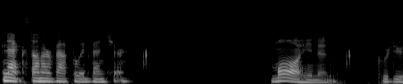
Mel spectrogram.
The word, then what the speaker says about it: Maahinen: I teach you to say a long A in Maahinen? Certainly. Please go ahead and teach me how to pronounce Mahinen with a long A. Yeah, Maahinen. Just extend the A part slightly, and it sounds better in Finnish.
